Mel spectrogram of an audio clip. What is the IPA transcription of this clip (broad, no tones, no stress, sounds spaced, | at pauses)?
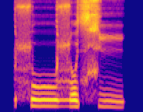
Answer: ɬ uː ɮ o sʲ ɕ i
